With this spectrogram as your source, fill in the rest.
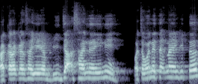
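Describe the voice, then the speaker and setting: A man with a high pitch and an animated tone speaks at a moderate pace with ordinary pitch variation. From Malaysia, Melaka (Batu Berendam). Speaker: podcast host, teacher trainee. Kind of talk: casual chat.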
